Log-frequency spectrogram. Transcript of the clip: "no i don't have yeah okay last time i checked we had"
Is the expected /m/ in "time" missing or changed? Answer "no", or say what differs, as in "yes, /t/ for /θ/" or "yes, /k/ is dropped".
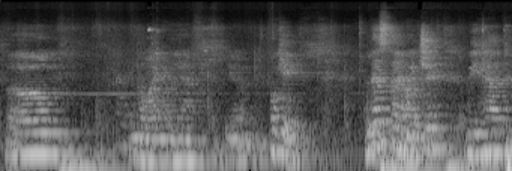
no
